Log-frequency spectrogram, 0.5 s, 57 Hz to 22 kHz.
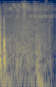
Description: Stone Chain Run 3.ogg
